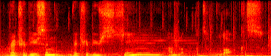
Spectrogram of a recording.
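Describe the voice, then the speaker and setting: A man's voice: a little high, sing-song, takes it slowly, music in the background. A man hosting a gaming channel, giving casual, unscripted commentary in a chatty, enthusiastic way and prone to exclaiming. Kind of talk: casual unscripted reaction commentary on game cosmetics.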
